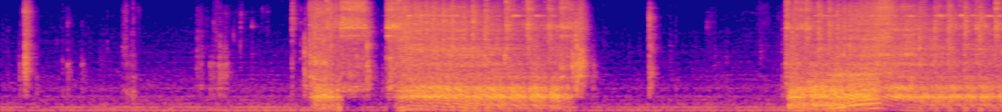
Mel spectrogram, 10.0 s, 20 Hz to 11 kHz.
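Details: 2009 Wen 3814 chainsaw, a Homelite 25AV variant with little wear. Crisp two-stroke idle breaking into two hard, screaming throttle bursts; it picks up cleanly and returns to idle without stumbling.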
